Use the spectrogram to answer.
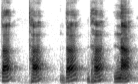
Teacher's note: ಇವು ಎಲ್ಲ ಅಕ್ಷರಗಳು ಮೇಲ್ಭಾಗದ ದಂತಿಗೆ ಒತ್ತುವುದರ ಮೂಲಕ ಉಚ್ಚಾರಣೆ ಆಗತಕಂತ ಅಕ್ಷರಗಳು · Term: ದಂತ್ಯ, ದಂತ್ಯ ಧ್ವನಿಗಳು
